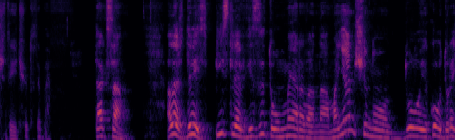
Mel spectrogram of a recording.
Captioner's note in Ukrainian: сопіння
